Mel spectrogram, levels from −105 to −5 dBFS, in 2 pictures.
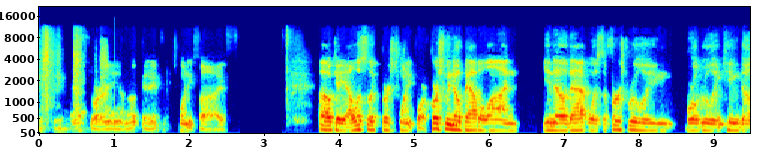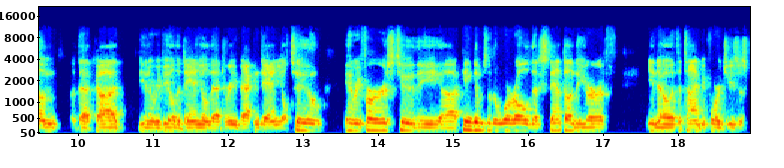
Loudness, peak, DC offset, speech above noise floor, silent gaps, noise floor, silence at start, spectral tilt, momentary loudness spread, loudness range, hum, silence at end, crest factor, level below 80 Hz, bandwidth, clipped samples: -26 LUFS; -6 dBFS; under 0.1%; over 65 dB; 2.66-3.23 s, 6.62-6.69 s, 13.50-13.54 s; under -90 dBFS; 0 s; -6 dB/octave; 11 LU; 5 LU; none; 0.05 s; 18 dB; -68 dBFS; 12 kHz; under 0.1%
